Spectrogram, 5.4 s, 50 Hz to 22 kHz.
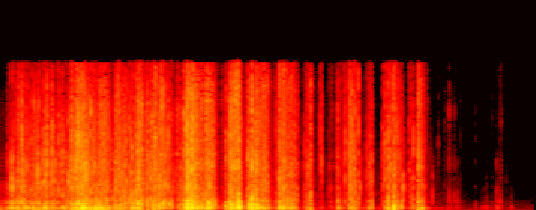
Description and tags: rohr+tüte04
pulling a metal bag out of a metal pipe
bag, metal, pipe, pull, tube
